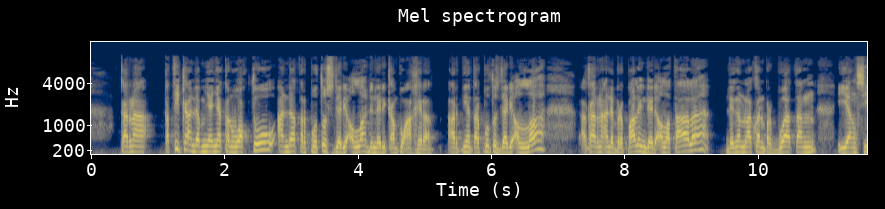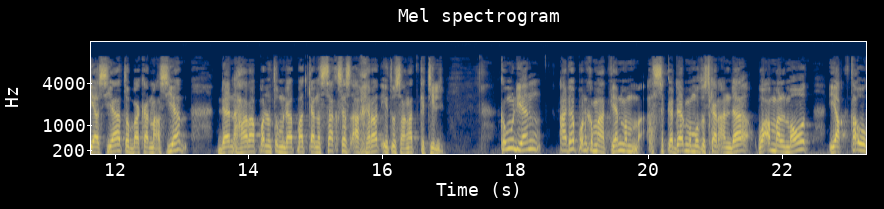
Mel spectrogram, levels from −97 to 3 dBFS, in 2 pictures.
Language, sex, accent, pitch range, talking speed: Indonesian, male, native, 160-195 Hz, 130 wpm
